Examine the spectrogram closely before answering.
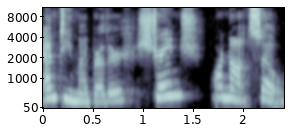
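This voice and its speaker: A woman puts on a character voice with a high pitch. She speaks at a fairly slow pace. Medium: read story. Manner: formal, clipped phrasing.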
